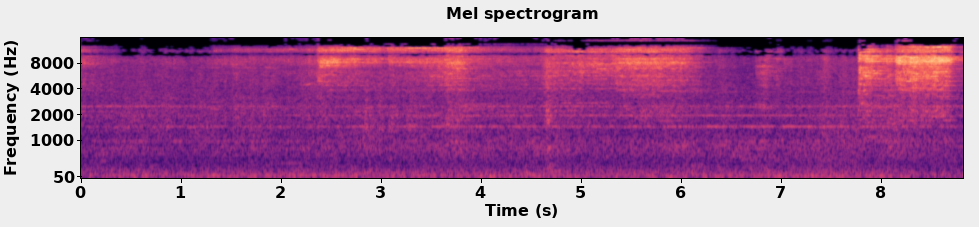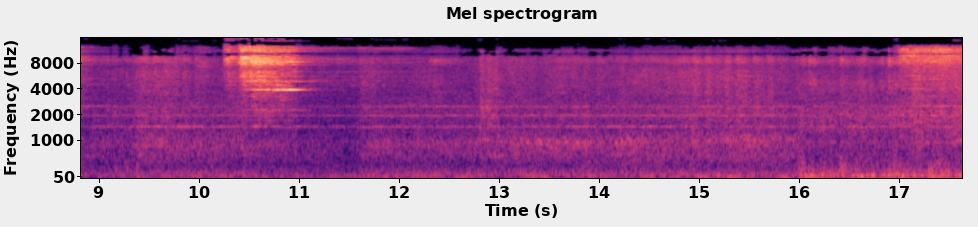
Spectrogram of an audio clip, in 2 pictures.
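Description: Freight train of tank cars and covered hopper cars rolling past: a steady rumble of steel wheels on the rails, with brief high-pitched wheel squeals a few times. It grows louder near the end.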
